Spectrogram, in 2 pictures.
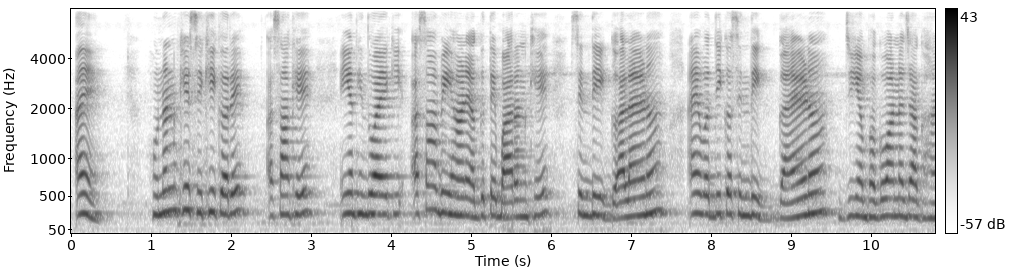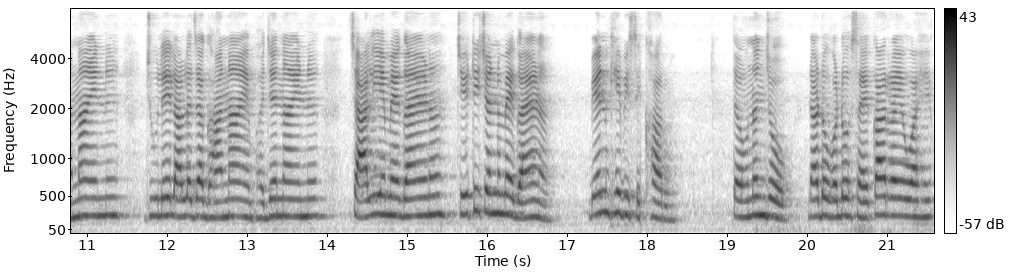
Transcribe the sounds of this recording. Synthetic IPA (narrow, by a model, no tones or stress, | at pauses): ɛ̃ː | hʊnənɪ̆kʰeːsɪkʰikɐɾe | ɐ̰sãkʰeː | iːə̃t̪ʰĩːn̆d̪oaːɦekiɐsãbʱiɦaːɽ̃eɐɡʊ̆t̪eɓaːɾənɪ̆kʰeː | sɪ̃nd̪ʱiɠaːl̤aːɪɽ̃ʊ̆ɛ̃ːʋɐd̪ʱiːksɪ̃nd̪ʱiɠaːɪɪɽ̃ə̆d͡ʑiːə̃bʱɐɡʋaːnd͡ʑaːɡʱaːnaːɦɪnɪ̆ | d͡ʑʱuːlelaːlə̆d͡ʑaːɡʱaːnaɛ̃ːbʱɐʄənaːɦɪnɪ̆ | t͡ɕaːliːəmẽɠaːɪɽ̃ʊ̆t͡ɕeːʈit͡ɕɐnmẽɠaːɪɽ̃ʊ̆ | ɓijənɪ̆kʰeːbɪsɪkʰaːɾũ | t̪ɐʊn̤ənɪ̆d͡ʑoːɗaːɖʱoʋɐɗosɐɦkaːɾːɐɦijoaːɦeː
